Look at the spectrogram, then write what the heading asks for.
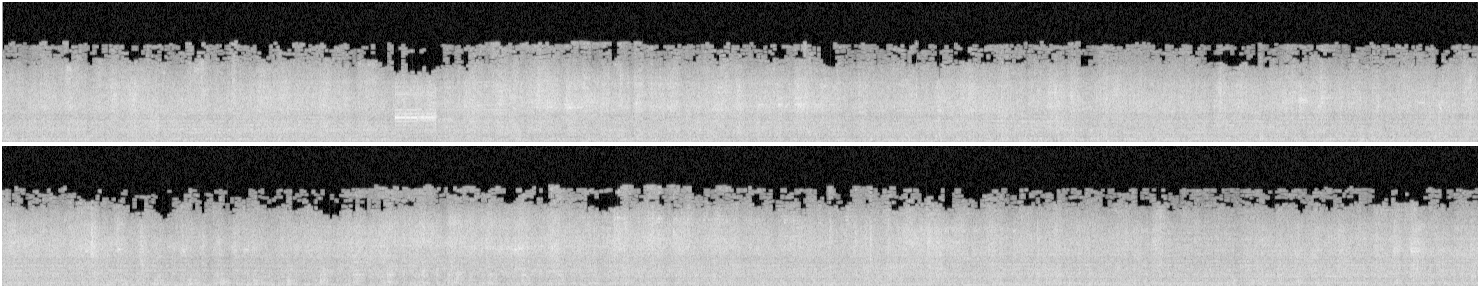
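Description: CSX freight train's cars rolling past close by: a steady, loud rumble of steel wheels on the rails, with a brief high squeal about four seconds in.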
